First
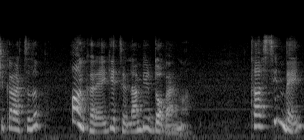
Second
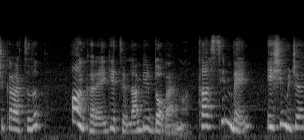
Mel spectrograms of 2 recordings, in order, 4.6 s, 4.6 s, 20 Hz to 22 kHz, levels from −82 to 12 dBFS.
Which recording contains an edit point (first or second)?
second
